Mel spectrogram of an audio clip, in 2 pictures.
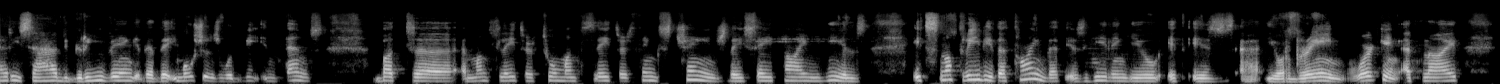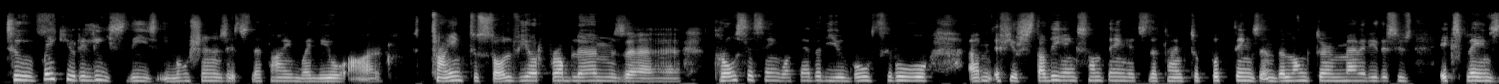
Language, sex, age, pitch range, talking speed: English, female, 50-69, 160-185 Hz, 160 wpm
